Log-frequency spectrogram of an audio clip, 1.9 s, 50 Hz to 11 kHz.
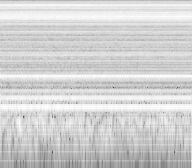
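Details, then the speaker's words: Mercury-vapor shop light installed in 1996, about to be replaced with LED: constant buzz at a fixed pitch; light itself works fine, buzz just irritating. "That buzz is constant and can be pretty irritating."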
